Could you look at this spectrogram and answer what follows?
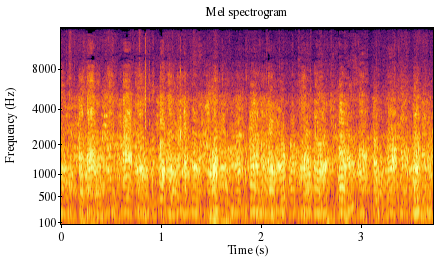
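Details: Flock of domestic ducks, including Muscovies, during the morning rush in a winter snow storm: a dense, continuous wall of overlapping harsh quacks from many birds with no pauses.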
